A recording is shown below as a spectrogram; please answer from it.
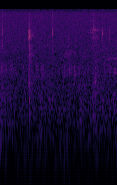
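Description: Near silence: room tone with two faint clicks, one about half a second in and one near the end.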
